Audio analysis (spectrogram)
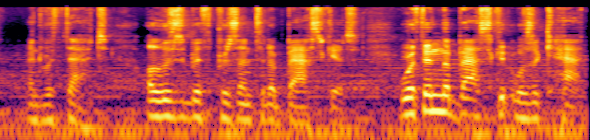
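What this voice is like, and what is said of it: Usual voice. Nothing is said of it.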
